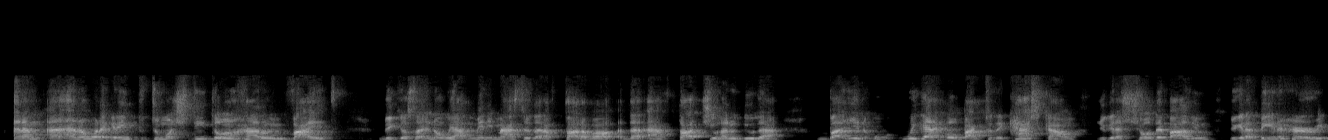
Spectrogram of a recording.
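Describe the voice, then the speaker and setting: Speaking at a fairly quick pace, a man with a Spanish accent uses a raised, projected voice that is high-pitched for a man, with lively intonation. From Venezuela. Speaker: network marketing presenter. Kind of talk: training presentation. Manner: animated.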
